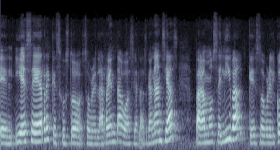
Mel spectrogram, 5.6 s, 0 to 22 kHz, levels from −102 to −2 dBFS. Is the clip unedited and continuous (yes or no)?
yes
